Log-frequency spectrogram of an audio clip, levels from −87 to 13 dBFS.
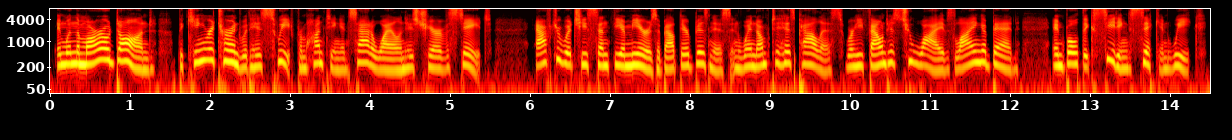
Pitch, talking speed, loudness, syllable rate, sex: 220 Hz, 210 wpm, -18 LUFS, 5.6 syllables/s, female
